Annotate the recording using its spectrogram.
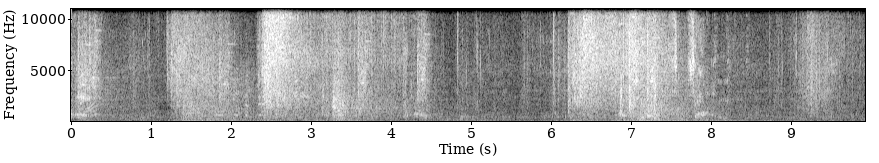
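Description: A magic spell crackles and hums.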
